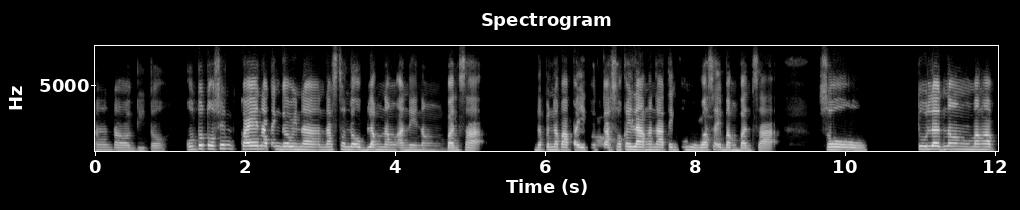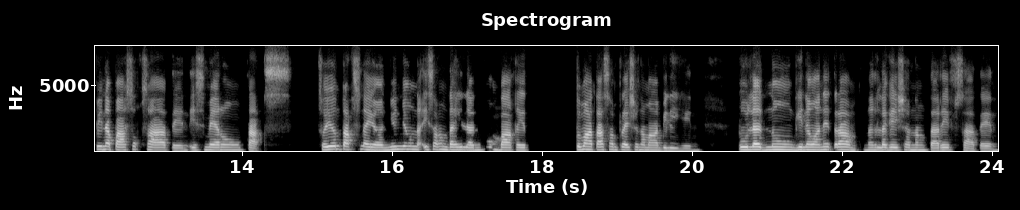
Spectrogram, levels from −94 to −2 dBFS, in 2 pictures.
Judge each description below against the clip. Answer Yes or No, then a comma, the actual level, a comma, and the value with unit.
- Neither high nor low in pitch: No, high, 200 Hz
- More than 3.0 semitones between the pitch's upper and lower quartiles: No, average, 2.7 semitones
